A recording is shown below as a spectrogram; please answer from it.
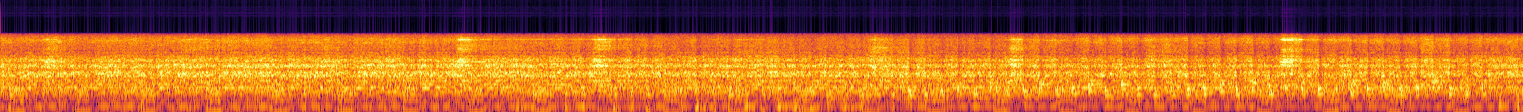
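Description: Live harsh noise music from electronics: a dense, loud wall of distorted noise with a low throb pulsing about three times every two seconds, and a few sharper crackles breaking through.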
